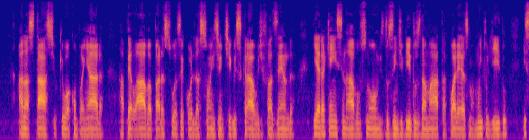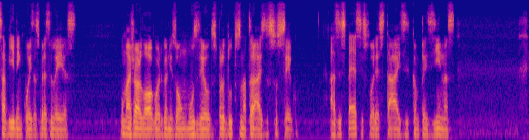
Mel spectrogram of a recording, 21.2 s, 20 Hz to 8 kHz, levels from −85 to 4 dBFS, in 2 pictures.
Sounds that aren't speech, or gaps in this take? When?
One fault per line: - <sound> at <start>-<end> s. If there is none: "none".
none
